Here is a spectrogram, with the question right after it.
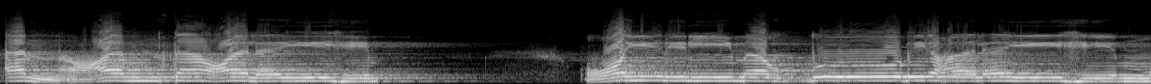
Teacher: علیہم میں بھی ہم نے عین کو ادا کرنا ہے، حمزہ نہیں پڑھنا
